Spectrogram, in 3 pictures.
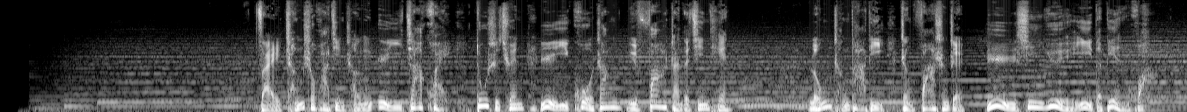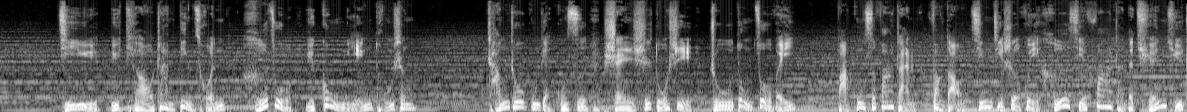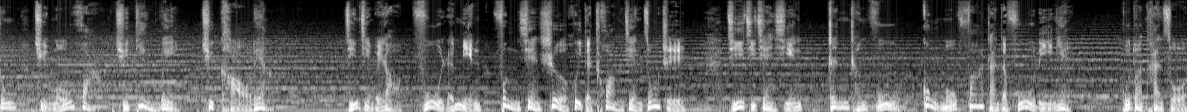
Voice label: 男 供电公司宣传片; 常州供电公司宣传片

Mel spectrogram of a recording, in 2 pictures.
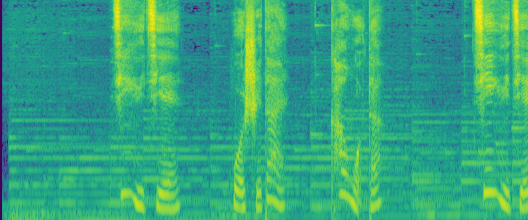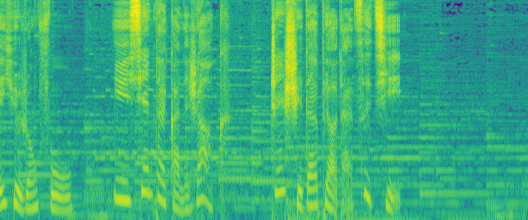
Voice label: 女 品牌广告类; 金羽杰; 雅版

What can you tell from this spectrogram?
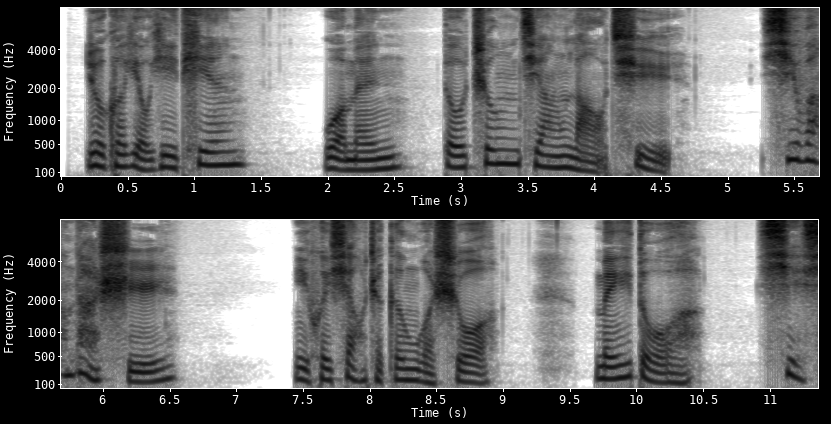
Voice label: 女, 人物, 人物宣传配音; 平安保险

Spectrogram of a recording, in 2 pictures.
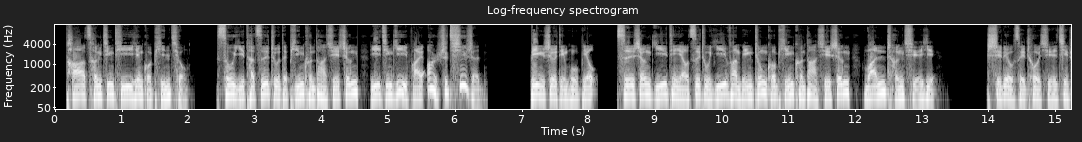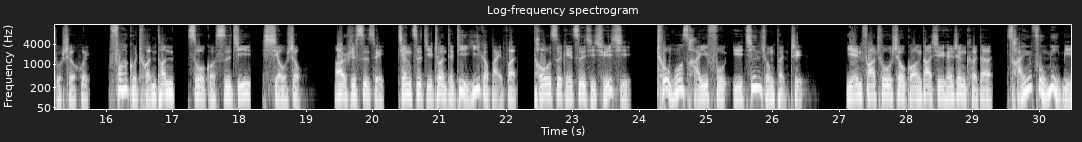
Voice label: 男 大气 人物介绍, 国语男声配音

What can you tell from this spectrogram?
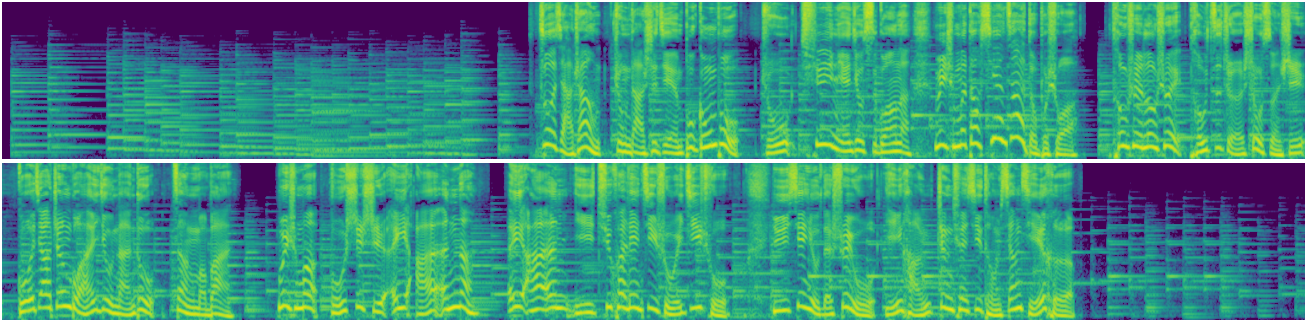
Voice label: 男 电台节目 柔和 青春

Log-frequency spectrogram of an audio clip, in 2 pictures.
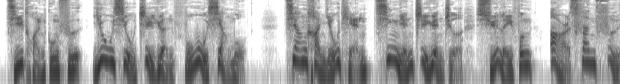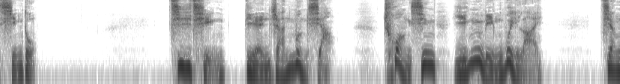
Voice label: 男 专题片, 配音; 集团公司优秀志愿服务项目专题片脚本

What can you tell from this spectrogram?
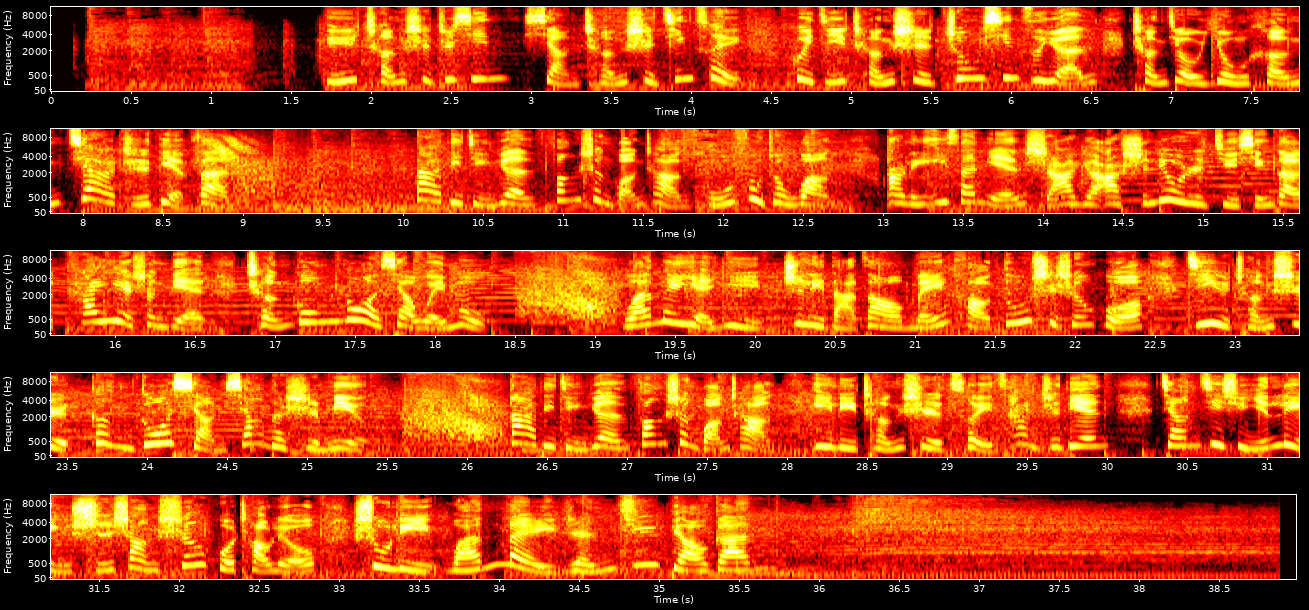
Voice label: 女 广告, 国语女声配音; 大地景苑方盛广场

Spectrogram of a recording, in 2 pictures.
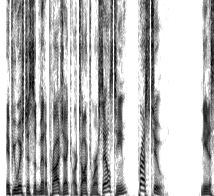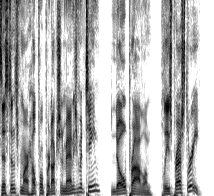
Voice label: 电话应答IVR

